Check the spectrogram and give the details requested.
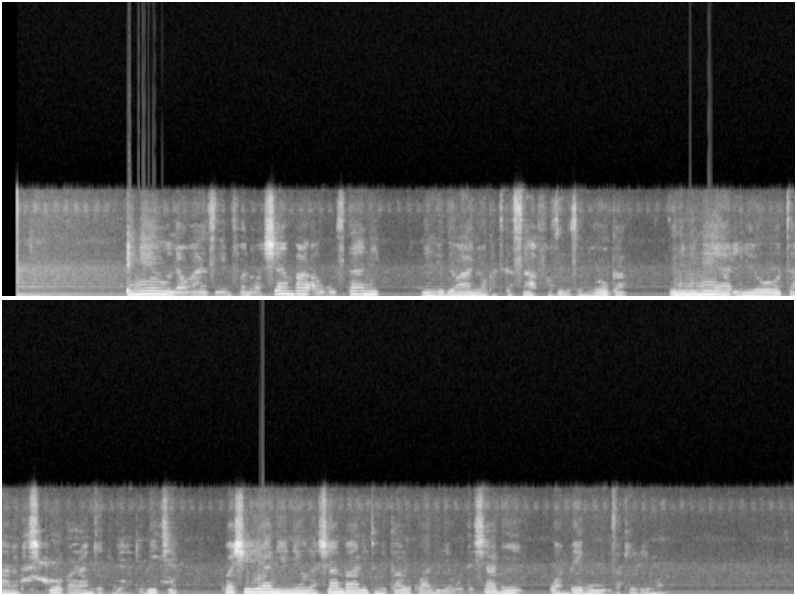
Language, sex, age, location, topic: Swahili, female, 25-35, Dar es Salaam, agriculture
